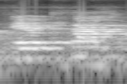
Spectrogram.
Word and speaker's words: CapCut: Iya, CapCut bacanya ya.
